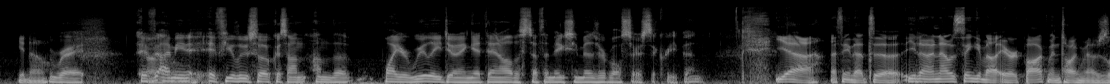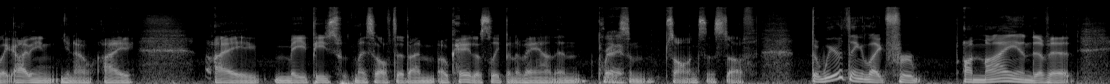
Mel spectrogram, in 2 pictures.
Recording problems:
squashed, flat; heavily

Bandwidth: 15 kHz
